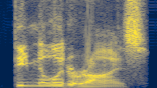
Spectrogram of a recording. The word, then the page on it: demilitarize: American English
